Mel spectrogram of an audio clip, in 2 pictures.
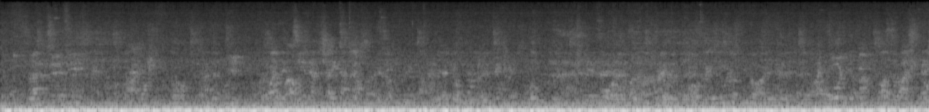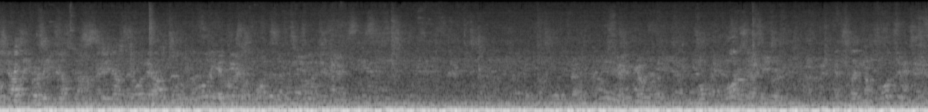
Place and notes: Kennecraig to Port Ellen ferry to Islay ... the cafeteria ... lavaliers mics clipped to baseball cap ...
